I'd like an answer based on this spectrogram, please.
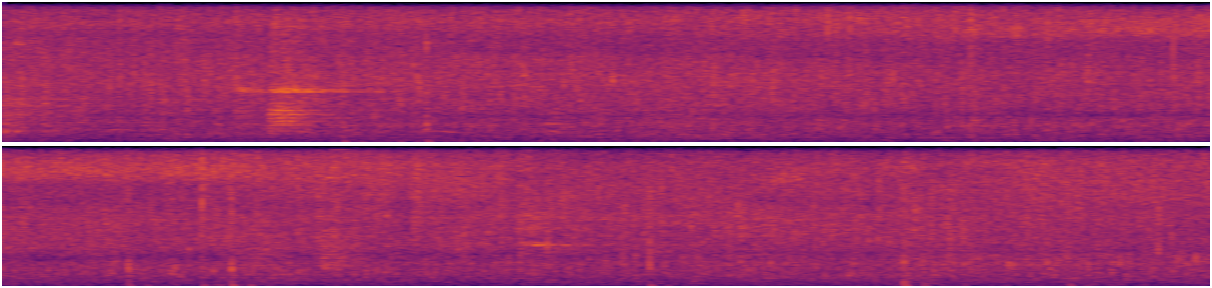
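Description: A steady rushing noise like running water, with a few faint clicks and a brief high chirp about a second and a half in.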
